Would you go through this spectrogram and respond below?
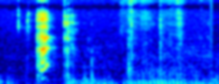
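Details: Eric, a talkative senior tabby mix cat living with his family in the UK, gives one short bright squeak chirp early on, followed by faint broadband rustles and a quiet low hum.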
